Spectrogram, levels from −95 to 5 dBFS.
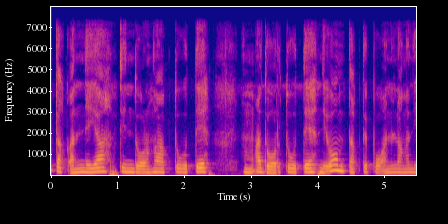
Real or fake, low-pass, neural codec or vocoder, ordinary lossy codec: real; 7.2 kHz; none; none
